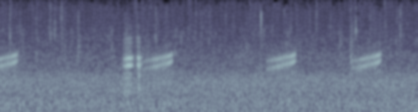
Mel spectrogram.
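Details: Evening rain with frogs: a handful of short rising, raspy notes, one pair introduced by sharp clicks, set against steady rain hiss and scattered drips.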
